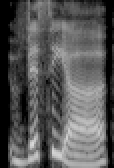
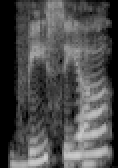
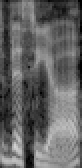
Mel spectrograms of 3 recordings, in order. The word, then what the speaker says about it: Vicia: But Vicia is how you pronounce this restaurant. And I think it's fairly common to actually call it by that correct pronunciation. But I have heard a lot of Vicia and I've heard Vicia a lot. Have you heard different pronunciations? I've heard, and probably like everything in between that. But it is Vicia.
